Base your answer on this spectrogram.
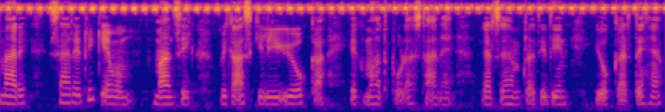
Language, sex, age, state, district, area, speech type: Hindi, male, 60+, Uttar Pradesh, Sonbhadra, rural, spontaneous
